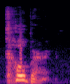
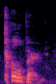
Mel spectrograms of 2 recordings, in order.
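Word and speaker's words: Cockburn: No matter what the spelling of his last name looks like, it's pronounced Coburn. I know, but no, it's pronounced Coburn. Coburn.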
